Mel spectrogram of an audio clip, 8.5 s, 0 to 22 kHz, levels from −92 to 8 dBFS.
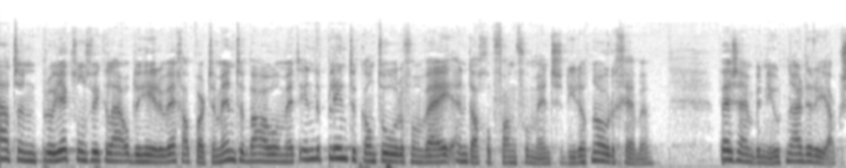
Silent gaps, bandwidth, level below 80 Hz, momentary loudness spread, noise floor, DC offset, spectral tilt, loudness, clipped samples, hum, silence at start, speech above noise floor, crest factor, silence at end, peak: none; 13 kHz; -48 dBFS; 8 LU; -55 dBFS; under 0.1%; -6 dB/octave; -28 LUFS; under 0.1%; none; 0 s; 27 dB; 14 dB; 0 s; -14 dBFS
